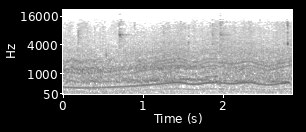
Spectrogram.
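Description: A car drifting on a Japanese mountain touge road in Drift Streets Japan holds a steady, wavering engine note, rising gently and wobbling with throttle, loud and close with no voices.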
